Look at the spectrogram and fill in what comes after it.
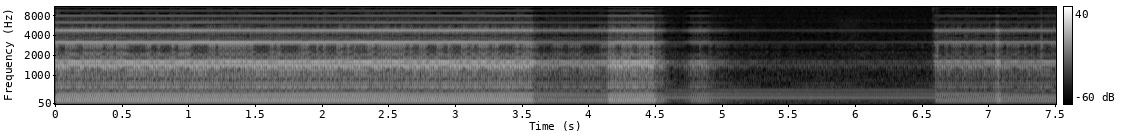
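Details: Atari Centipede cocktail cabinet after cleaning and refitting the harness: loud steady buzzing tone with stacked pitches that cuts out and returns; the noise turned out to be a shorted slam switch.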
